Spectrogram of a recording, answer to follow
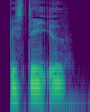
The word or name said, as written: bestige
